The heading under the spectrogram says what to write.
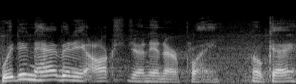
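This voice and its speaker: With an American accent, a man speaks fairly slowly at a high pitch amid noticeable background noise. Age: 80s+. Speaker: war veteran. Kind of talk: interview answer.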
